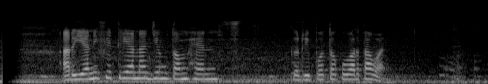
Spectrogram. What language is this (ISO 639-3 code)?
sun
